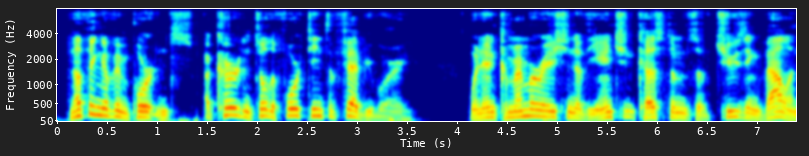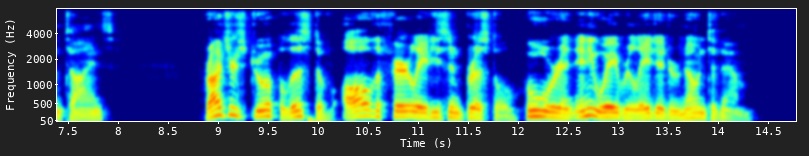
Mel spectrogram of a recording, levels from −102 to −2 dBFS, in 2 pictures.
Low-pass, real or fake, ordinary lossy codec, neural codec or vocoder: 7.2 kHz; real; AAC, 48 kbps; none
